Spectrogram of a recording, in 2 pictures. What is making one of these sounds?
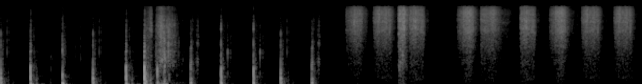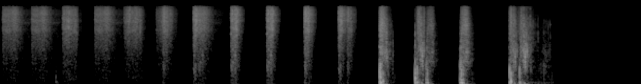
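Footsteps tap along at a steady walking pace.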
